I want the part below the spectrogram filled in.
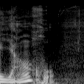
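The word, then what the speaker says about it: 阳货: 那孔子就为父亲守孝，守孝期间呢，这个养虎，我们知道《论语》就有一部叫养货。呃，霍在古代通假虎，就那会儿霍的读音也是虎，所以其实就是这个杨虎。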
